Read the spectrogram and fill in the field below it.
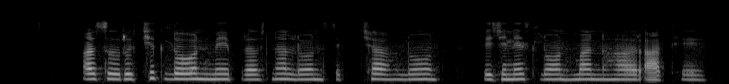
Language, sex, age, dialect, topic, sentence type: Chhattisgarhi, female, 25-30, Northern/Bhandar, banking, statement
